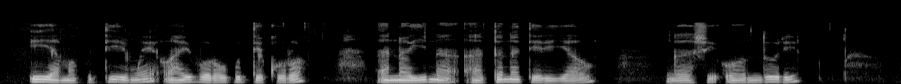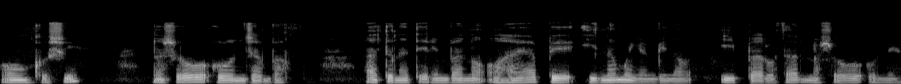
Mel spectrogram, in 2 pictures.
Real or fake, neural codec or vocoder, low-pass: real; none; 7.2 kHz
